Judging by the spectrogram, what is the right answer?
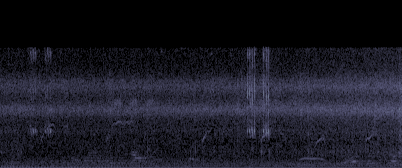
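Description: Near silence: faint outdoor ambience with a steady high hiss and a few faint, short bird chirps, plus two soft clicks a little after the middle.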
